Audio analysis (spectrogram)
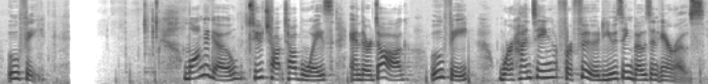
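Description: A middle-aged woman with an American accent reads aloud as a storyteller for children, in a measured, instructional manner with careful enunciation. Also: medium pitch. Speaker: storyteller, school program director. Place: indoors, seated at table before dark curtain.

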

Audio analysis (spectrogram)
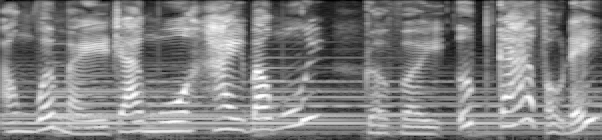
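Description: A woman voicing a greedy, stingy old male landlord in a cartoon, gruff and bossy. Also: mid-range voice, sing-song, a little fast, close to an everyday voice. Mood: scolding. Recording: studio voice with loud music.

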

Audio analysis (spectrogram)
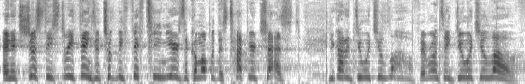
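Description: A man performing a live family magic show, coaxing volunteers and the audience with lively energy in a large hall. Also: very high voice, a little fast. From New York. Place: large old church concert hall with audience. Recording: loud background music in a hall.

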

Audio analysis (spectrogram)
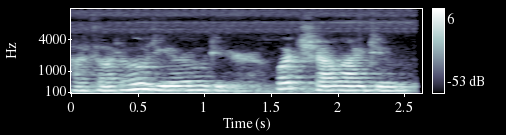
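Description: A woman voicing a gentle, humble old male grass cutter in a puppet show, speaking hesitantly and getting easily flustered. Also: lowish voice, close to an everyday voice. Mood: earnest. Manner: hesitant, halting, with many pauses. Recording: roomy, distant mic, faint noise.

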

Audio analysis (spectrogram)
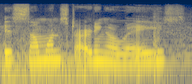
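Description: An actress playing a groggy, grumbling daughter in a family audio drama. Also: female voice, fairly high pitch, fairly even intonation, slow, music in the background, low-quality recording.

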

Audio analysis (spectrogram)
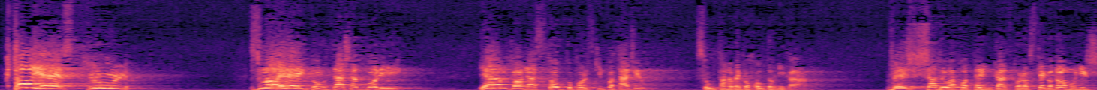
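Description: A man's voice: sits high, sing-song, takes it slowly, pauses often, bright, forceful tone, full character voice. A man playing the bitter ghost of a beheaded Polish nobleman in a radio drama, declamatory, anguished and accusing. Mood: proud, defiant. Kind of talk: theatrical radio drama acting. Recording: echoey hall with long reverb.

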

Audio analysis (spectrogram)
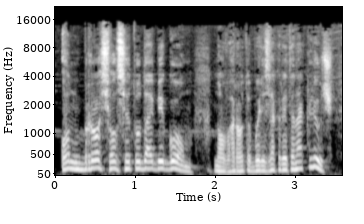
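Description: A man's voice: fairly high pitch, animated, fairly quick, mellow, faint music behind. A man giving dramatic scripted narration as the narrator of a radio play.

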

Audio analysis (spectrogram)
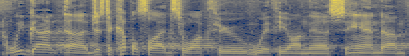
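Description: A man's voice: on the low side, steady tone, a little hiss or hum. A man in his forties with laryngitis, presenting a zoning application as an attorney at a council chamber podium mic. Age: 40s. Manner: measured, many fillers. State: hoarse from laryngitis. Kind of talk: formal public presentation. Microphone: podium microphone.

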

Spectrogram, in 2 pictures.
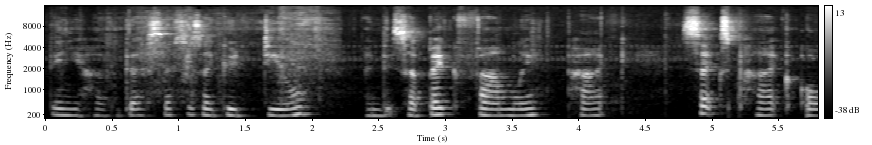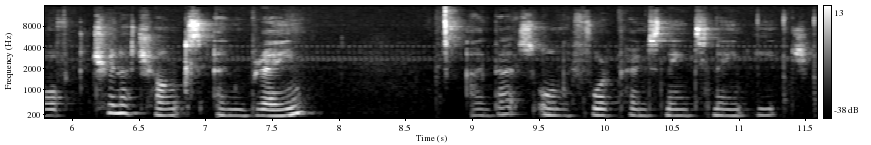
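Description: A Scottish woman speaking ASMR in a soft, gentle whisper close to the mic, at a table indoors. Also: mid-range voice, flat delivery, measured pace, a little hiss or hum, rough recording. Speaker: ASMR creator.

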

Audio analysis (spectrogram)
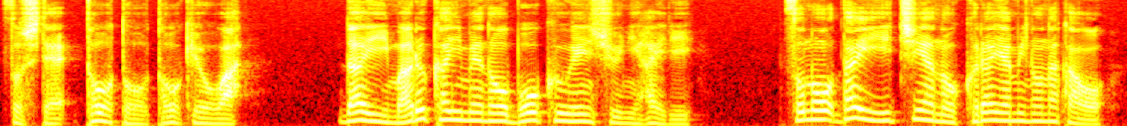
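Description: A man narrating literary fiction from a script as an audiobook reader, with deliberate, theatrical storytelling. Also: fairly high pitch, big pitch swings, a little mellow.

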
